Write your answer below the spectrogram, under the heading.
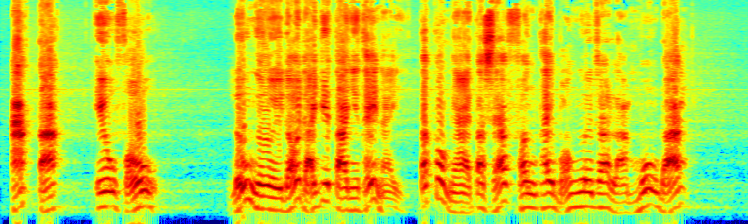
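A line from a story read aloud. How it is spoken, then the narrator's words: Loud scolding. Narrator (Vietnamese): Chàng lớn tiếng mắng rằng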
